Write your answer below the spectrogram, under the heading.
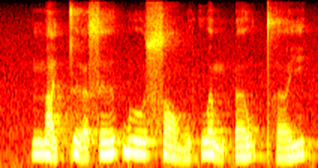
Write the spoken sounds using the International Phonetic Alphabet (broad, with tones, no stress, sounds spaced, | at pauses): m a̰˧˨ j t̪ ɨ̰˧˨ ə̯ s ɨ˨˦ ɓ u˧ s ɔ˧˩ m k w ə̰˧˨ m ʔ ə˨˦ w t̪ʰ ə˨˦ j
